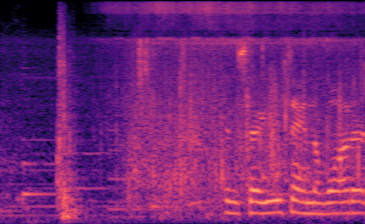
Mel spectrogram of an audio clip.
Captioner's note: door thudding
